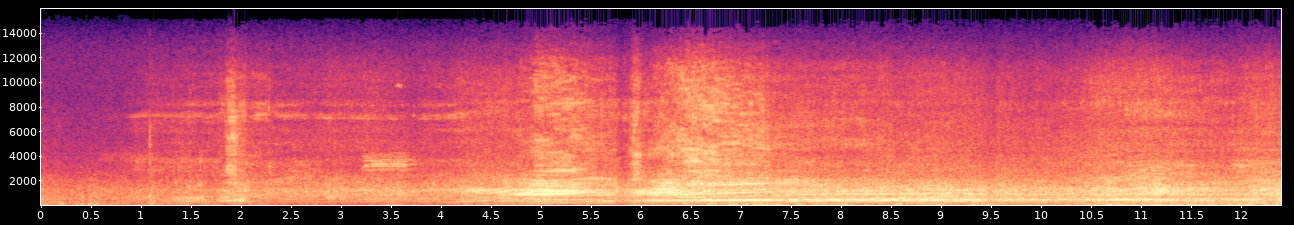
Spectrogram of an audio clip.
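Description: Motorcycle engine speeding up with its pitch rising from about four seconds in, then holding a high steady note at speed, with wind rushing over the microphone.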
